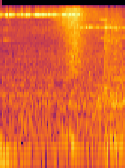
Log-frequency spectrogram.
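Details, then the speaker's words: BMW front wheel: a thin, high-pitched brake squeal over low rumble, heard intermittently only when creeping very slowly and gone once the brake pedal is pressed. "Wir haben hier ein Geräusch an der Bremse. Aber es ist nicht immer, ne? Beim ganz langsam fahren, ne?"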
